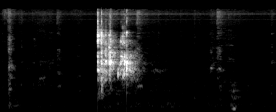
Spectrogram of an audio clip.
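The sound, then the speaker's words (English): A teaspoon is rinsed of vanilla while baking chocolate chip cookies: a short burst of running water with metallic clinks, set between quiet, scattered small clicks. “since we don't have our teaspoon, we are gonna rinse it out so the vanilla is gone, and then you can use it for your baking soda.”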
